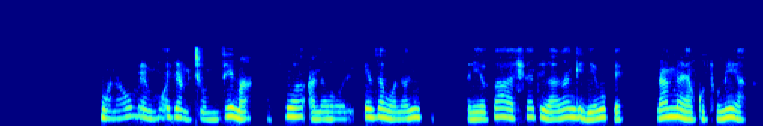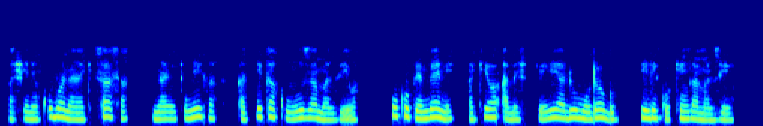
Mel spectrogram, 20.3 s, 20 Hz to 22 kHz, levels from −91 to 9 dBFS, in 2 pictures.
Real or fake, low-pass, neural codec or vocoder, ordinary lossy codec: fake; 5.4 kHz; codec, 16 kHz, 4 kbps, FunCodec, trained on LibriTTS, 50 frames a second; MP3, 32 kbps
